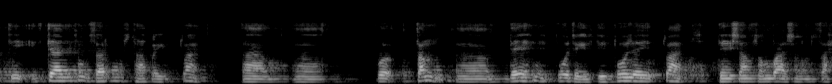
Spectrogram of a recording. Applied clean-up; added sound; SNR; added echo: neural mask model DeepFilterNet 3.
